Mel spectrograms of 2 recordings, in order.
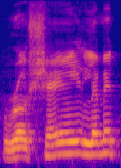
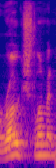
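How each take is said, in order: First: The name is pronounced with a French sound. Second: The name is pronounced with an English sound. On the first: "with French" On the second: "or not"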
